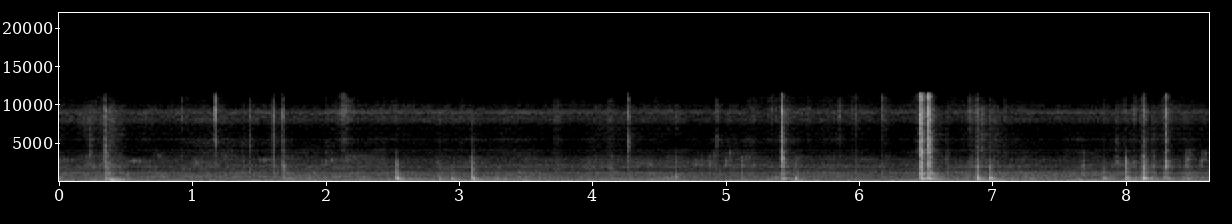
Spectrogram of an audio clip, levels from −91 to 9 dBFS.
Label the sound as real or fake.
fake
